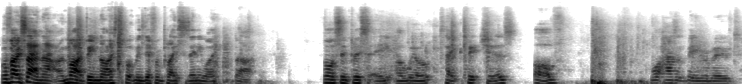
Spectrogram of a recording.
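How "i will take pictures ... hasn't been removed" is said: quiet aside. Real, not acted. Quiet aside while photographing.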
